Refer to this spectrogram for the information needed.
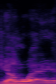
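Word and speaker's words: Younghoe Koo: And even though his name is pronounced Young Way, it's spelt Young Ho Koo.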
